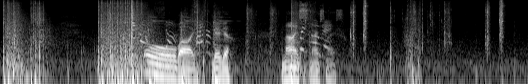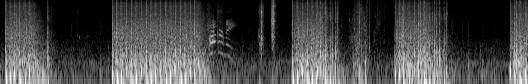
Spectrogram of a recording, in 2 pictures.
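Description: Gunfire crackles in rapid bursts from a game on a phone speaker.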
